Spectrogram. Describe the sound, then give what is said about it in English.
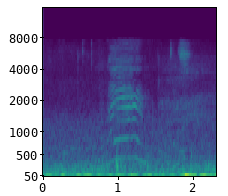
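A single cat meow for attention, drawn out for about half a second with a rising then falling pitch, over a low, steady background hum. “Oh, the cat's back.”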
